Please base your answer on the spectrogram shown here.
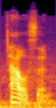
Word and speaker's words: Allycin: But my name is spelled wacky. ALLYCIN. Allison.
